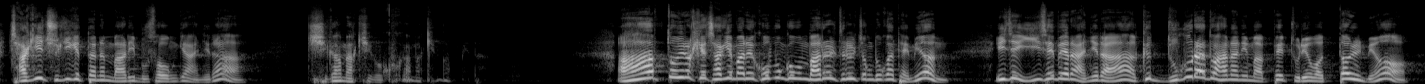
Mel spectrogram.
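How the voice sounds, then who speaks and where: A man's voice: high-pitched, sharp tone. A male pastor delivering a Sunday sermon in a church, asking the congregation rhetorical questions and having them repeat phrases after him. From South Korea. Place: church sanctuary.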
